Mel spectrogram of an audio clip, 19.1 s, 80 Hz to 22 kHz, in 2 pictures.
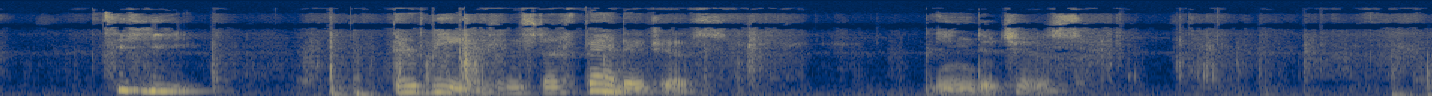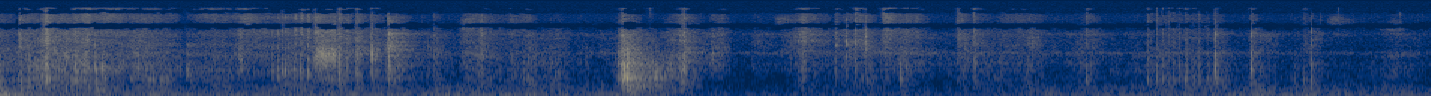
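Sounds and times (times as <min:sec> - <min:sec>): paper pages rustling: 0:02.0 - 0:05.4, 0:07.2 - 0:18.7.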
